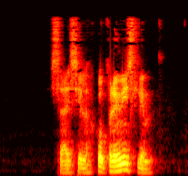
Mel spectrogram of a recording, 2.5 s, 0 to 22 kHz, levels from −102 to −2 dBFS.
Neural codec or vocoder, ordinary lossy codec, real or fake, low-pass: none; AAC, 64 kbps; real; 14.4 kHz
